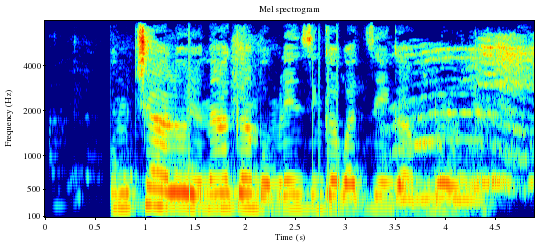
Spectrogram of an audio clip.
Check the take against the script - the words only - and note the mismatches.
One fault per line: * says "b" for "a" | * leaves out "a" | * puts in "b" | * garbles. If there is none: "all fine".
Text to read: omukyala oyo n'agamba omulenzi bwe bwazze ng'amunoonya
* says "nga" for "bwe"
